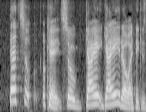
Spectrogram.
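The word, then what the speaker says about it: Guaidó: So Guaido, I think his name is. Have we established his name's Guaido? It's spelled Gaido.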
